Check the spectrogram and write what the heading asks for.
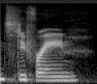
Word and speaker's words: Dufresne: Dufresne, yeah. – Dufresne? It's spelled the D-U-F-R-E-S-N-E. Is that a typo? – Yeah, it's like Dufresne. It's like Dufresne or Dufresne.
